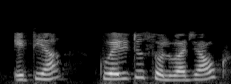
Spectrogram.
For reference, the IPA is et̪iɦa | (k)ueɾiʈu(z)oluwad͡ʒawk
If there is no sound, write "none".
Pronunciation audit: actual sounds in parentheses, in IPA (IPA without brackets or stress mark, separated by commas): k, s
